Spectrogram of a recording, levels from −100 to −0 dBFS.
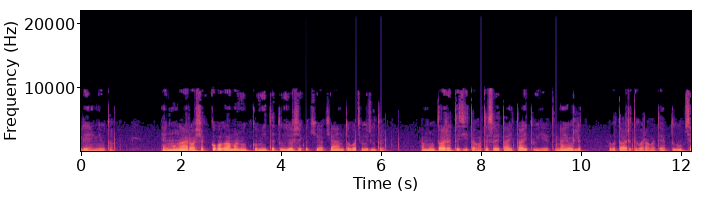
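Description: From start to finish the speech carries the signature of transcoding between lossy codecs. Nothing is present above about 9.8 kHz, and two flavours of damage sit on top of each other: MP3-style pre-echo smear around consonants and the warbling, swirly texture of AAC-LC at a low rate. The likely cause is an MP3 at around 36 kbit/s re-encoded to AAC-LC near 32 kbit/s. A single low-rate encode would show only one of these textures, not both stacked.

Between 4.5 and 6.0 s comes the first case of chunks out of order. A half-second piece of audio plays after the two pieces that should have followed it, so the syllables come out jumbled, with three hard joins. From 8.0 to 10.0 s the same fault recurs, this time with a half-second chunk arriving three chunks late, just before "ako tareti". Unlike a dropout or packet loss, nothing goes missing or silent. All the sound is there, just in the wrong sequence.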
